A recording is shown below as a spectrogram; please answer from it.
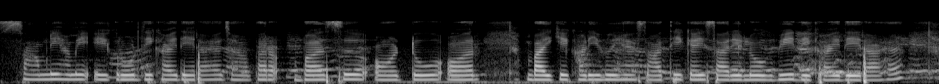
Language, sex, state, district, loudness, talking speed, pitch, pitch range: Hindi, female, Uttarakhand, Uttarkashi, -22 LUFS, 180 wpm, 220 Hz, 215-225 Hz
